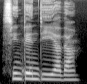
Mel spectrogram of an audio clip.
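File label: "s'intendiat", Sardinian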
